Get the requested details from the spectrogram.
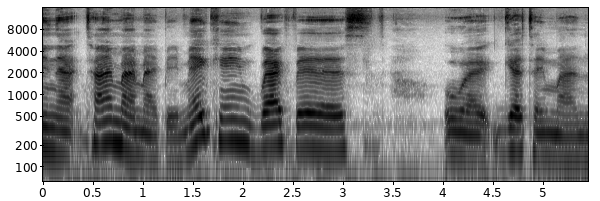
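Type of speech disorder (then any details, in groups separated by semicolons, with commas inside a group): Bulbar dysarthria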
